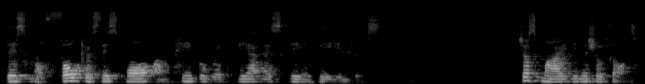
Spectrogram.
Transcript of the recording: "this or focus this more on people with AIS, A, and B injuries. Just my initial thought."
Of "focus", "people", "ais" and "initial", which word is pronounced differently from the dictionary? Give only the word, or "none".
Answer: ais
